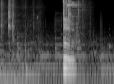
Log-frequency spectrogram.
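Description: Plastic case of a monitor's external power adapter being pried apart with a metal tool: sharp clicks, then one loud snap with a brief ring about a second in as the shell's clips let go. Background music plays throughout.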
